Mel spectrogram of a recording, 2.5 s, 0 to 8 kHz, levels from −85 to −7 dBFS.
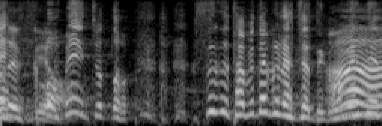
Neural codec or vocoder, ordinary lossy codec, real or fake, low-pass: none; none; real; none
